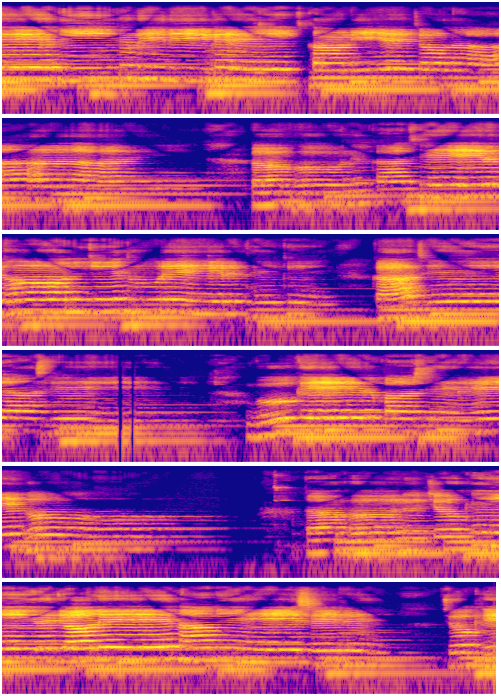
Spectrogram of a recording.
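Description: A man singing a slow Bengali song in long, drawn-out phrases to his own strummed acoustic guitar, the phrases broken by short pauses every few seconds.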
